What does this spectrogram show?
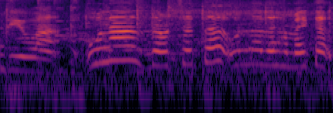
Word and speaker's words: horchata: Agua de horchata with an H. Horchata, H is silent.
